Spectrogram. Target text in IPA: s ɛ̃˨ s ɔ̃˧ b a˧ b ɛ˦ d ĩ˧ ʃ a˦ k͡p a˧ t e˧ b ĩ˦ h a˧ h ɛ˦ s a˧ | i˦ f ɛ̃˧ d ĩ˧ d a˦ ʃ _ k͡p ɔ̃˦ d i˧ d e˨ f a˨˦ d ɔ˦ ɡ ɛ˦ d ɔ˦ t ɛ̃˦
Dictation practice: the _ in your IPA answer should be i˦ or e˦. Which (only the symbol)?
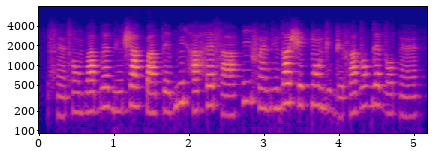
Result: e˦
